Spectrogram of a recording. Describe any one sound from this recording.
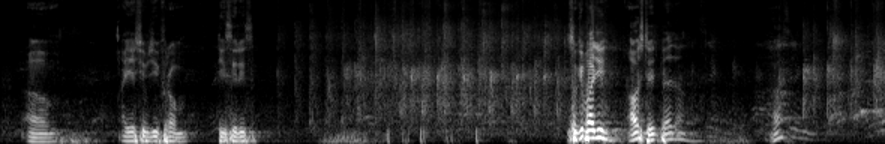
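A middle-aged man speaks with animation into a microphone over loudspeakers.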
